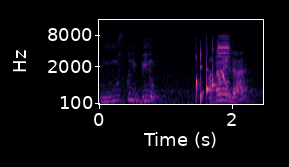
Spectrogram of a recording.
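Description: Men's voices in a heated exchange, with a quick cluster of sharp clicks about a second and a half in.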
